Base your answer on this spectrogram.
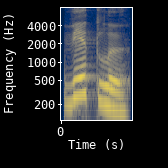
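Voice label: "ветлы", Komi, female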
